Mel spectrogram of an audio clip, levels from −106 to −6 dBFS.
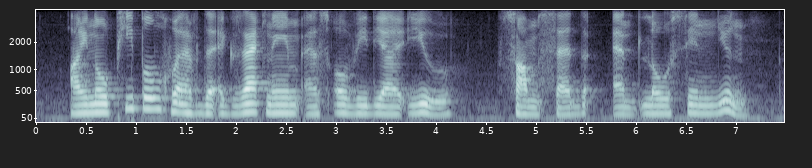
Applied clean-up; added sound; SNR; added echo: none; none; none; none.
